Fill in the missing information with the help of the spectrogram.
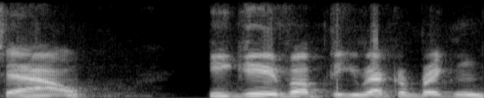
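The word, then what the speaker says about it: Show: Now, his name, it says Schau, but his name is pronounced Schau.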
